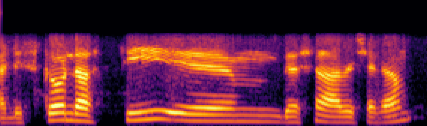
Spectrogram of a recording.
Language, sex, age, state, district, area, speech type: Sanskrit, male, 18-30, Kerala, Thiruvananthapuram, urban, conversation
